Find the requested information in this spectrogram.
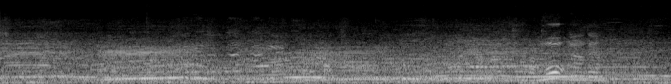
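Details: Angry cattle lowing in a continuous, fairly level drone of harmonic moos, one brief upward swoop near the end, against a noisy outdoor background.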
